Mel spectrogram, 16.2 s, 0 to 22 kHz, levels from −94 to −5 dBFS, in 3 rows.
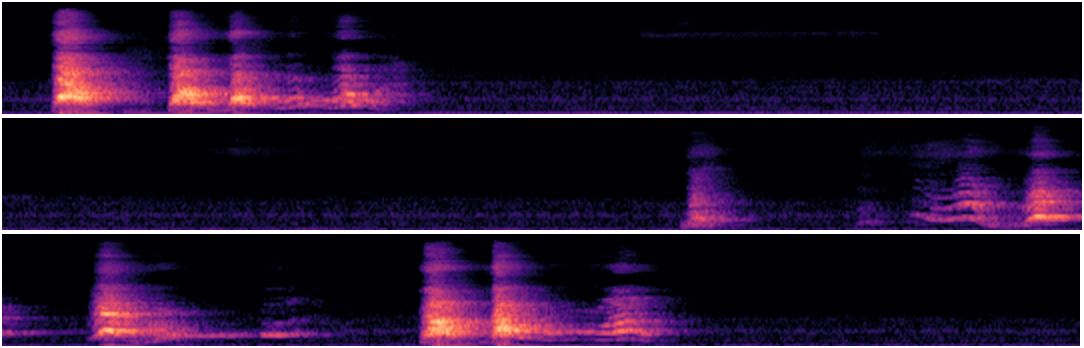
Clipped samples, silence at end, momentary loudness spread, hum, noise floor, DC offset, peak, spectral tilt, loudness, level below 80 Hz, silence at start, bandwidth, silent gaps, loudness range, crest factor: under 0.1%; 2.15 s; 26 LU; none; -76 dBFS; under 0.1%; -4 dBFS; -2 dB/octave; -26 LUFS; -68 dBFS; 0.25 s; 15.5 kHz; none; 13 LU; 28 dB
